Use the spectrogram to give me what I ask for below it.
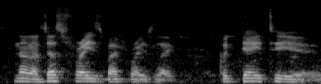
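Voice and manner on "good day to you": normal talking voice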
